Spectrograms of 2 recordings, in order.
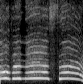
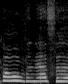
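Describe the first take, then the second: First: Very high, loud, drawn-out holler; excited call. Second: High, slow, soft moan of a name; pained greeting. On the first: Recovered manager spots Vanessa across the room, excited call. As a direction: call the name out in imitated elation. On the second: Limping manager greets Vanessa at her desk, pained. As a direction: draw it out wearily, imitating someone in pain. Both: Retold or imitated.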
